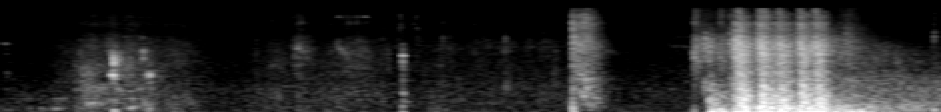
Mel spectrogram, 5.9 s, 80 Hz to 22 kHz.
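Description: Machine gun fire in the video game Arma 3 comes as scattered distant shots, then one sharp report, and finally a dense, loud, sustained burst near the end, with no talking.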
